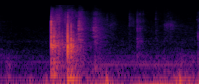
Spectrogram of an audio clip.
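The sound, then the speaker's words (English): A paper guillotine cutter is closed with two sharp, bright clacks about a quarter second apart. A faint, low rattle and settling noise follow. “That's my guillotine. Love that thing. Close it.”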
